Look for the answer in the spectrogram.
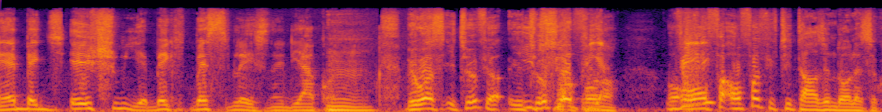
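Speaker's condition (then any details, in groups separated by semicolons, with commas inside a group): No condition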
